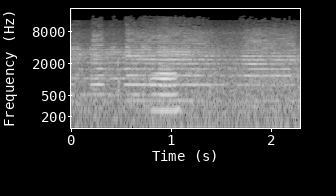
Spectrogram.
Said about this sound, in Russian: Едут машины, сигналят. Ну, видимо, знак поддержки тех, кто тут сегодня собрался.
